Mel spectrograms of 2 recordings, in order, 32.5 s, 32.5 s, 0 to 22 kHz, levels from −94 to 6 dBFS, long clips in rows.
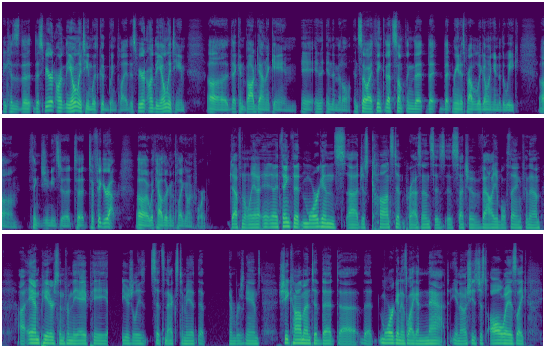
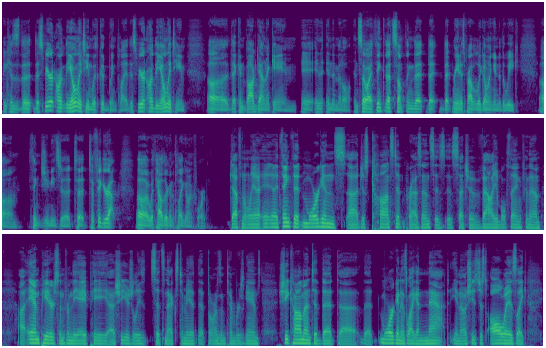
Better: second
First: audio cutting out; at 24 s and at 26 s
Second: none

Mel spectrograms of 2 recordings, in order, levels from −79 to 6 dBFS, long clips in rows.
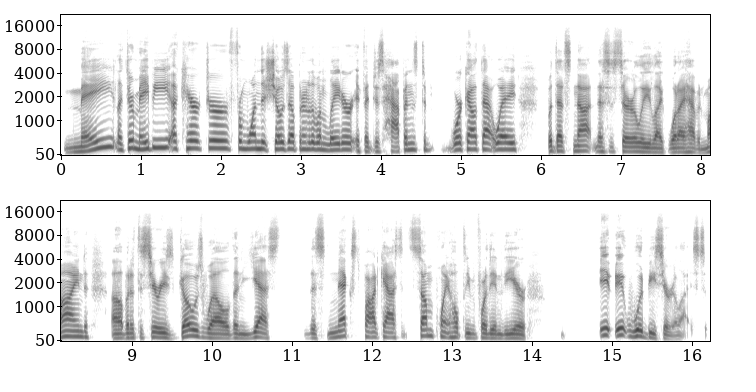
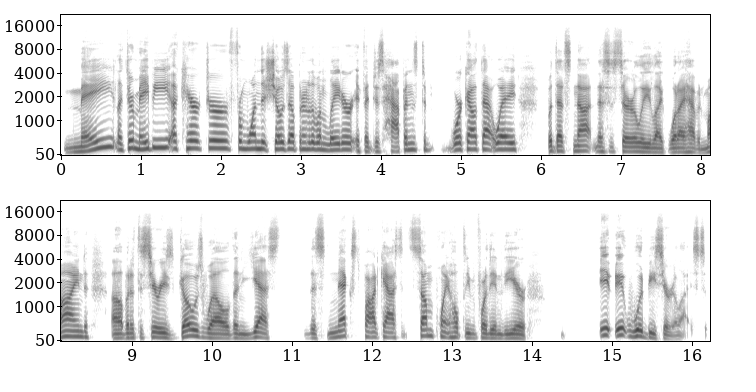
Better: neither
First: none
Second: none

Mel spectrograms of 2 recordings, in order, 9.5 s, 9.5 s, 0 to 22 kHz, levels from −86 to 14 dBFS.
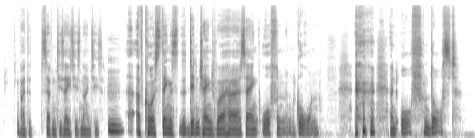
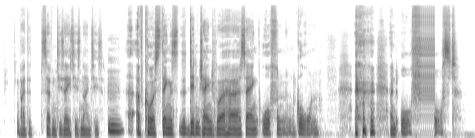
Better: first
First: none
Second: audio freezing; at 8.5 s

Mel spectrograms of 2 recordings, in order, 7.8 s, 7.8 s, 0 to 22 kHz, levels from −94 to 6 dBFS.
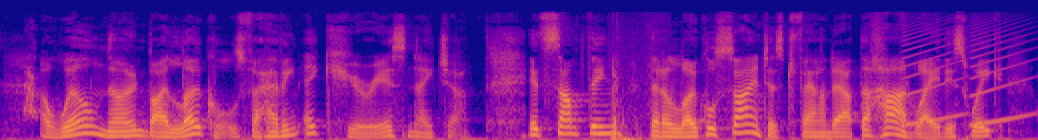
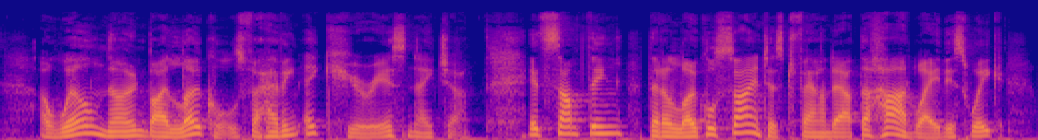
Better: second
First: dog barking; faint; at the start; peak 15 dB below the speech // footsteps; noticeable; at 4.5 s; peak 9 dB below the speech // siren; noticeable; from 7 s on; peak 9 dB below the speech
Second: none

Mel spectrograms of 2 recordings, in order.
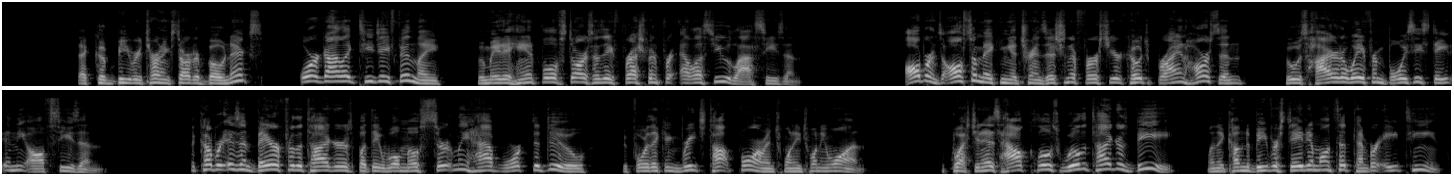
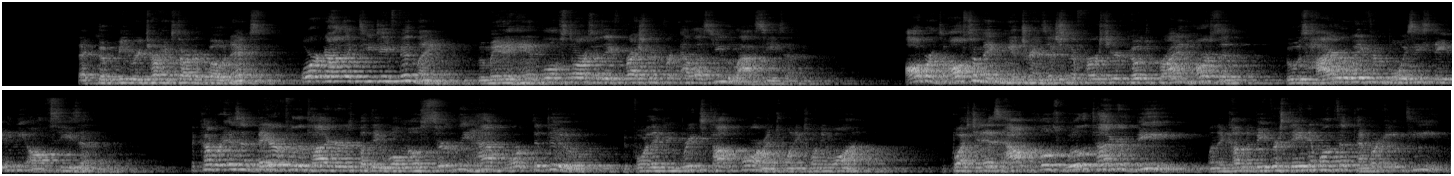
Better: first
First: none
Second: off-mic speech; far // room echo; noticeable; dies away in 1.1 s

